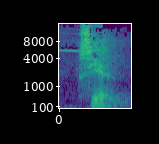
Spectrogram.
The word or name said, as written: psie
